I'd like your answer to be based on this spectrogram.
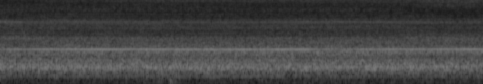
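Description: A heat tool runs steadily while heat setting embossing powder on a handmade card, a constant close, loud blowing hiss with no breaks and no voices.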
